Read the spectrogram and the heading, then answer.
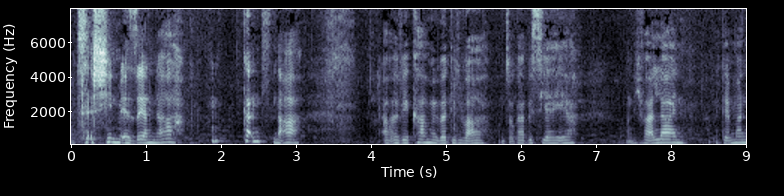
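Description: An actress playing an anguished young refugee wife in a radio play, speaking haltingly and intensely, at times breathy. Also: female voice, on the low side, a little mellow, close to an everyday voice. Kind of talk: dramatic radio play acting.

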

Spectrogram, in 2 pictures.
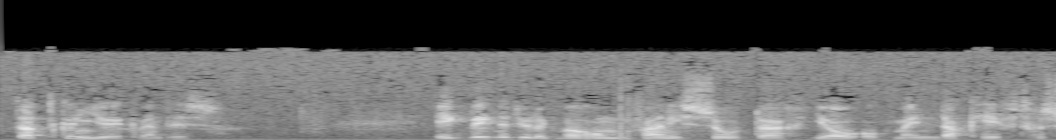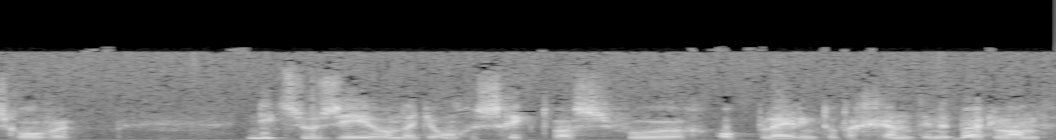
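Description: An actor playing a cold, commanding spymaster who narrates his own story in a deliberate, formal manner in a 1960s radio drama. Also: fairly low pitch, lively intonation, close to an everyday voice, poor audio. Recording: hissy, humming 1960s radio recording.

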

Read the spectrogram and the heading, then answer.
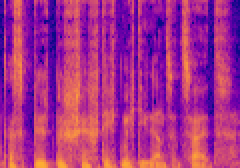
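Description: An actor playing a persistent, slyly courteous investigator in a German radio crime drama, questioning insistently and deliberately. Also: male voice, very deep voice, wildly swooping pitch, vocal fry, fairly bright tone, heavily acted. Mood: probing, feigned innocence. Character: persistent amateur investigator, male, probing with sly courtesy.

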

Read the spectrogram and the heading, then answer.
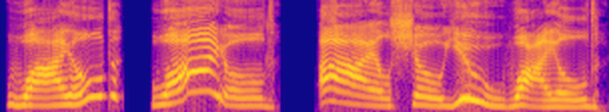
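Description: Pompous male storybook dove, bossy and affronted, emphatic, forceful delivery played by a woman. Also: high-pitched, sing-song, takes it slowly, dry recording, studio quality, voice pushed up, heavily acted. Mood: threatening. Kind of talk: children's storybook character voice.

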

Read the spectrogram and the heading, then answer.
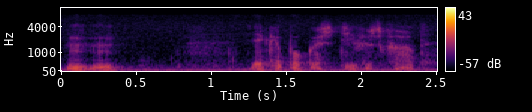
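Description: An actor playing a morbid, fearful king in a radio play, brooding and theatrical, with a husky, gravelly voice. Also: very deep voice, little pitch movement, normal speed, slight background noise. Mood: morbid, uneasy. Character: morbid, fearful French king haunted by death. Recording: muffled narrow-band old radio recording.

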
